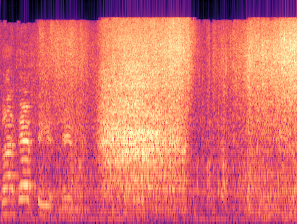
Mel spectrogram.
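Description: Gravel pours out of a bucket with a loud rush.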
